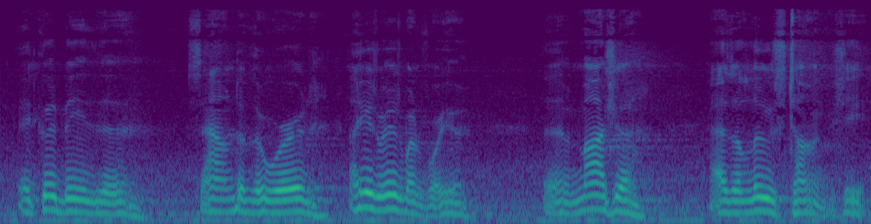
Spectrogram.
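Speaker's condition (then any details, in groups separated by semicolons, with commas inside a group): Parkinson's disease; diagnosed 20 years ago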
